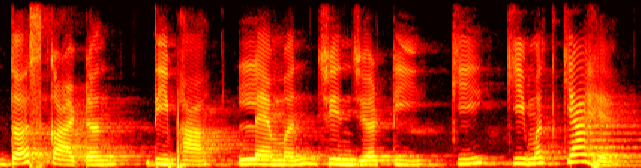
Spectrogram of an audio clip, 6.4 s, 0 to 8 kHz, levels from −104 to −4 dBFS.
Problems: echo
